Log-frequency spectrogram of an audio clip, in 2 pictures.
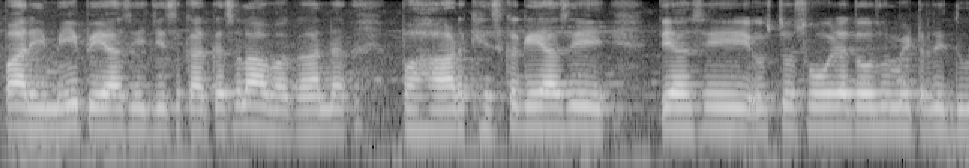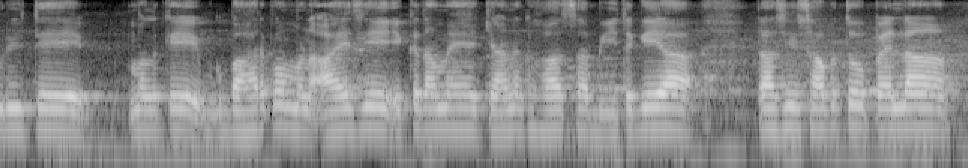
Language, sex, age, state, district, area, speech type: Punjabi, male, 18-30, Punjab, Hoshiarpur, rural, spontaneous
